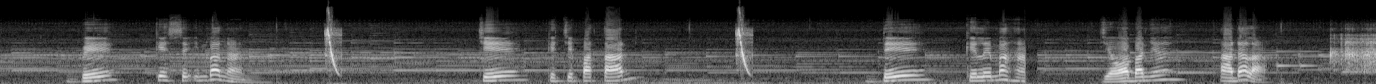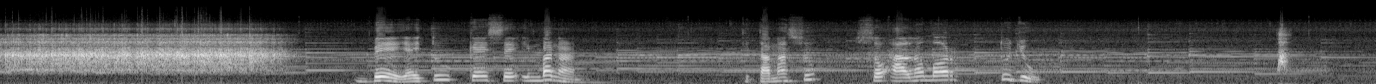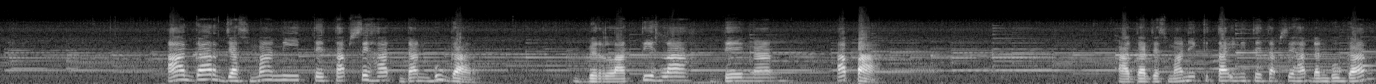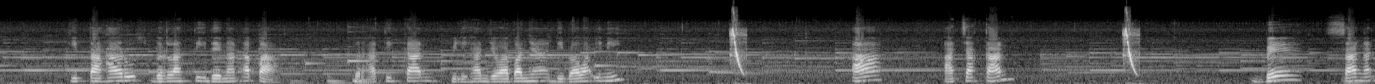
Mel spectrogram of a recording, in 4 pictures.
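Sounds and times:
light background music: 0:00.0 - 0:55.0
whistle-like tone sliding down: 0:03.3 - 0:03.5, 0:07.4 - 0:07.6, 0:48.6 - 0:48.8, 0:52.5 - 0:52.8.

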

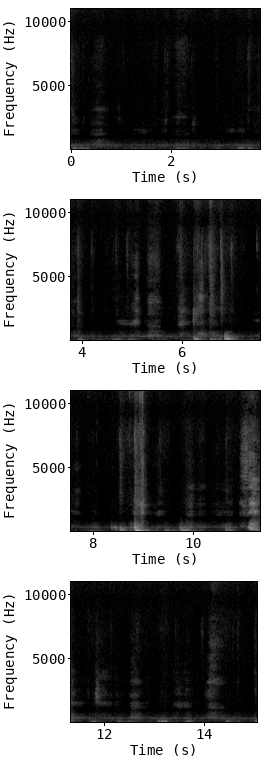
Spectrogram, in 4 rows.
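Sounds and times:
thuds on rubber mat: 0:08.5 - 0:09.2
heavy breathing: 0:09.3 - 0:14.8.

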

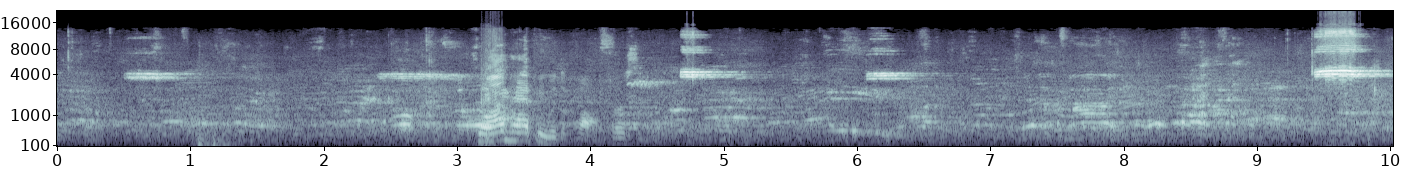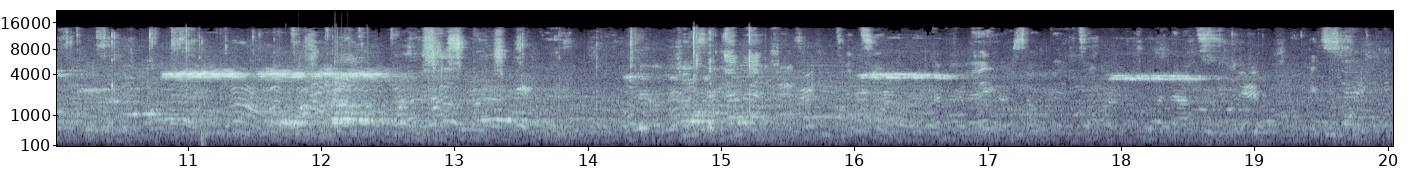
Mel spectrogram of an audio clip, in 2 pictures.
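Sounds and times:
murmur of voices: 0:00.0 - 0:20.0
referee whistle blasts: 0:00.5 - 0:01.3, 0:02.3 - 0:03.2, 0:04.3 - 0:05.2, 0:06.0 - 0:06.6, 0:09.4 - 0:12.8, 0:16.0 - 0:17.0, 0:17.9 - 0:18.8.

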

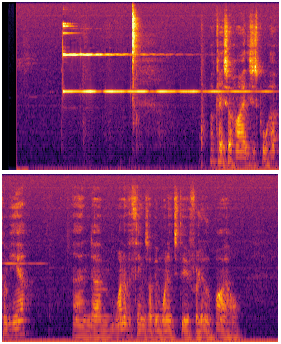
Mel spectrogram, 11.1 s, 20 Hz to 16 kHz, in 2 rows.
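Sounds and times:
sharp bright strike: 0:01.2 - 0:06.5
bell ringing: 0:01.2 - 0:06.6.

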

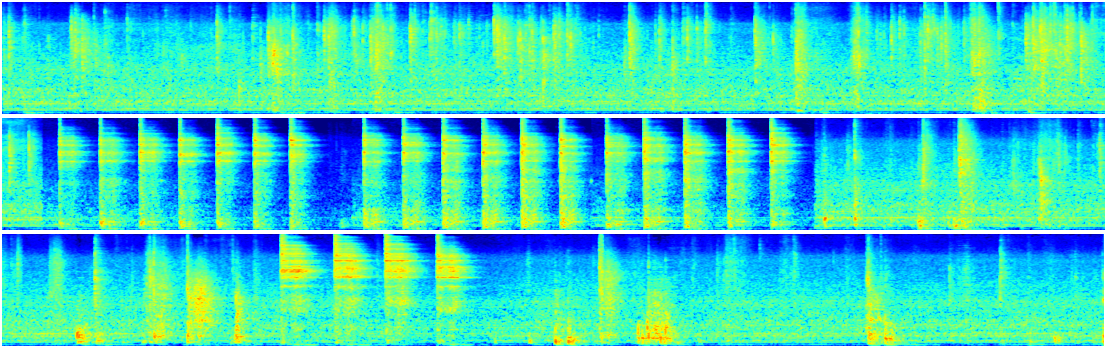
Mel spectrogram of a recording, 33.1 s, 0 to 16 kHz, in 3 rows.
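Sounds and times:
drywall crackling and scraping: 0:00.0 - 0:11.5, 0:19.4 - 0:24.7, 0:27.2 - 0:33.0
hammer striking metal tool: 0:11.6 - 0:19.0, 0:24.8 - 0:26.9.

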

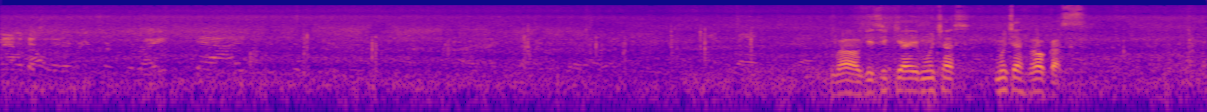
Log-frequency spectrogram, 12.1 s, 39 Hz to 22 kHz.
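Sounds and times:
surf breaking on a beach: 0:00.0 - 0:12.0.

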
